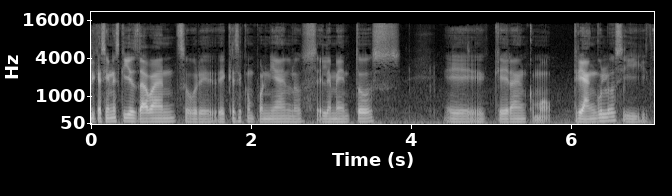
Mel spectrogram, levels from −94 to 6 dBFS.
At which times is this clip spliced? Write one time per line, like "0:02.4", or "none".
none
